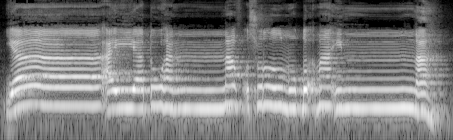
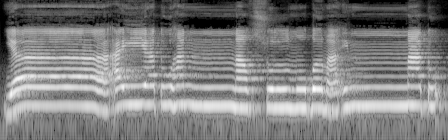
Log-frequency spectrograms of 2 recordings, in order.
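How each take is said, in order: First: The last word ends with a soft h sound. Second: The last word ends with a full t sound. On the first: The reading stops at this word. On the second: The reading continues past this word.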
